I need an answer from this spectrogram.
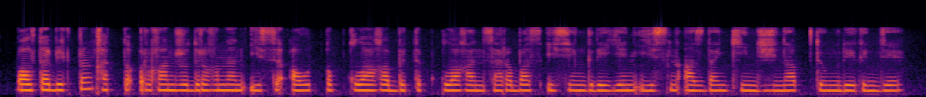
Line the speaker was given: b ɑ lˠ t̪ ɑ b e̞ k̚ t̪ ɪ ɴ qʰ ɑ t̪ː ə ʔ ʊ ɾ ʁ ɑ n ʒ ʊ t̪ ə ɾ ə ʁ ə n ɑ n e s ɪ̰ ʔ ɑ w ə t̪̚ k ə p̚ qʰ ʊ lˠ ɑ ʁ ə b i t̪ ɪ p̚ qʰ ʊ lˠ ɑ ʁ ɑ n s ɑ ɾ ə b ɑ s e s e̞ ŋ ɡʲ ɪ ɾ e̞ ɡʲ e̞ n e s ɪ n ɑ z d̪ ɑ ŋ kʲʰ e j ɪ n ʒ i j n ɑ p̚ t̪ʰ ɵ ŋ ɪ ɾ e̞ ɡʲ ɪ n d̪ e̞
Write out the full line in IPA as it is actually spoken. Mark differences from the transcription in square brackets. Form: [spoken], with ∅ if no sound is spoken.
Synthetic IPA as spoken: b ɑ lˠ t̪ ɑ b e̞ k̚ t̪ ɪ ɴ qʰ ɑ t̪ː ə ʔ ʊ ɾ ʁ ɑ n ʒ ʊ [d̪] ə ɾ ə ʁ ə n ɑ n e s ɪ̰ ʔ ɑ w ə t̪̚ [q] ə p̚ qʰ ʊ lˠ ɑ ʁ ə b [ɪ] t̪ ɪ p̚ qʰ ʊ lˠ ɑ ʁ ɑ n s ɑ ɾ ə b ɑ s e s e̞ ŋ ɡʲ ɪ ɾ e̞ ɡʲ e̞ n e s ɪ n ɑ z d̪ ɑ ŋ kʲʰ e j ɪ n ʒ i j n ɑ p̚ t̪ʰ ɵ ŋ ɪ ɾ e̞ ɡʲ ɪ n d̪ e̞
